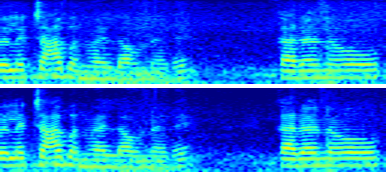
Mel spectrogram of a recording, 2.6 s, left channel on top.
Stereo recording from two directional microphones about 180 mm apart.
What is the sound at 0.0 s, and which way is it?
A woman's voice, 10° right (ahead or behind).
